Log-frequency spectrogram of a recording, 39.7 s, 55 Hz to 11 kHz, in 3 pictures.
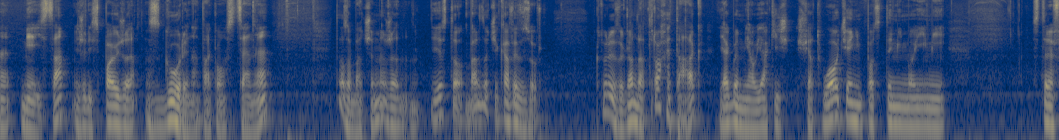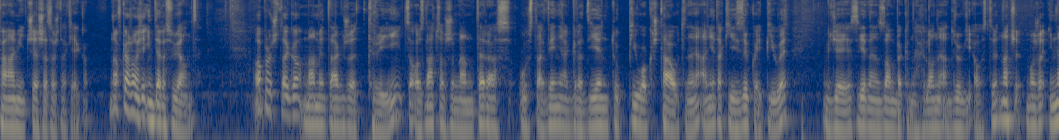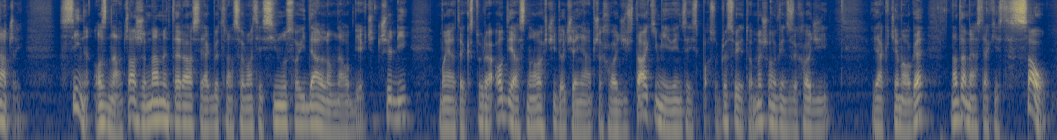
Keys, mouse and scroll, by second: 1.0 Escape, 1.7 KP_1, 2.1 KP_7, 3.0 ctrl+shift+KP_0, 4.7 right click, 5.7 right click, 6.7 g, 8.0 click, 15.1 Escape, 16.0 right click, 17.6 click, 27.2 click, 30.8 d, 31.1 click, 31.1 d, 36.1 d, 37.7 d, 38.1 click, 38.7 click.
